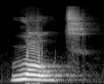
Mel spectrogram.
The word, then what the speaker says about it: wrote: R, oat, wrote. Now remember, in this word, the W is silent.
